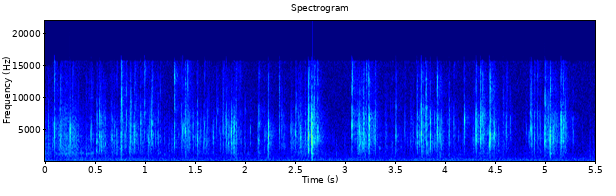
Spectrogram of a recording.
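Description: Long nails scratch across a sheet of plastic bubble wrap lying on a table, making soft, bright crinkling and scraping bursts that come in quick irregular clusters. The sound is quiet and almost entirely high-pitched, with each scratch dying away instantly over a faint steady low hum.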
